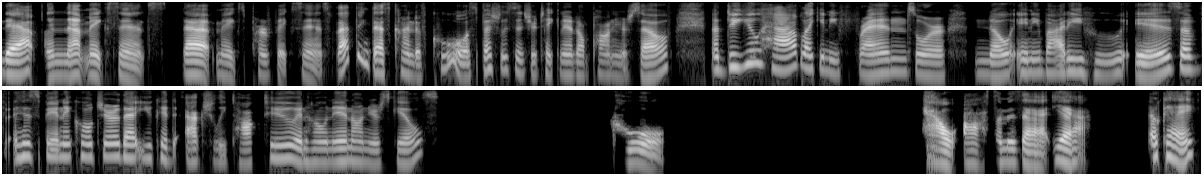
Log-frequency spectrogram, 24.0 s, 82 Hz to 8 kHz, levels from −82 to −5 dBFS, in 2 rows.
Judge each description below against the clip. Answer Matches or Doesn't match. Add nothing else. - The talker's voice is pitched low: Doesn't match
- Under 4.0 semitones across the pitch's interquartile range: Doesn't match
